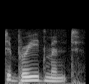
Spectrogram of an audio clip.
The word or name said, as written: debridement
